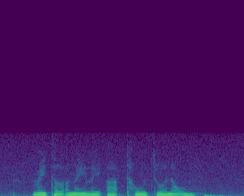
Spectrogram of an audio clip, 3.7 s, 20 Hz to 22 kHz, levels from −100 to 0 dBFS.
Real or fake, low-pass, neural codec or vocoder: real; 7.2 kHz; none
